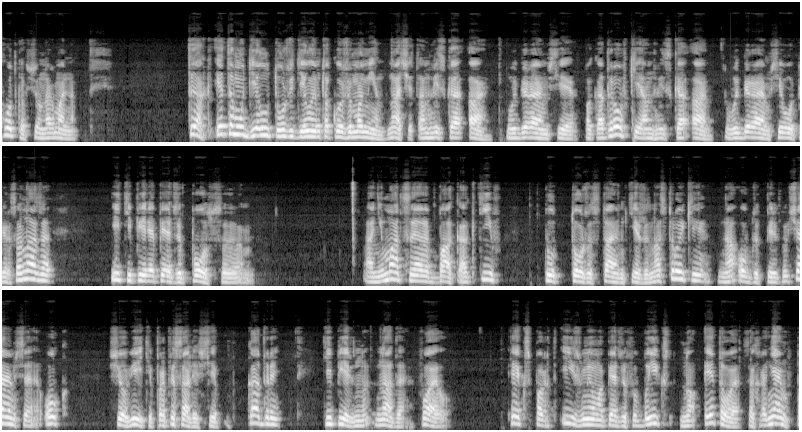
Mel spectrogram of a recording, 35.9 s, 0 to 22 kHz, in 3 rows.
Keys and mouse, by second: 5.7 click, 9.7 a, 12.6-13.7 drag, 14.8 click, 29.6-33.7 drag.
